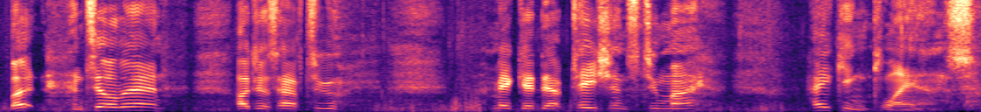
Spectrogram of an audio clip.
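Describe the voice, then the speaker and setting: A middle-aged American man chatting casually to viewers in an unhurried way while walking outdoors, recorded on a built-in microphone with wind noise. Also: sits high, lively intonation, pushed and bright, low-quality recording. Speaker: hiking vlogger. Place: outdoors in a windy wooded park. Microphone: camera's built-in microphone while walking. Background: wind, faint outdoor noise.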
